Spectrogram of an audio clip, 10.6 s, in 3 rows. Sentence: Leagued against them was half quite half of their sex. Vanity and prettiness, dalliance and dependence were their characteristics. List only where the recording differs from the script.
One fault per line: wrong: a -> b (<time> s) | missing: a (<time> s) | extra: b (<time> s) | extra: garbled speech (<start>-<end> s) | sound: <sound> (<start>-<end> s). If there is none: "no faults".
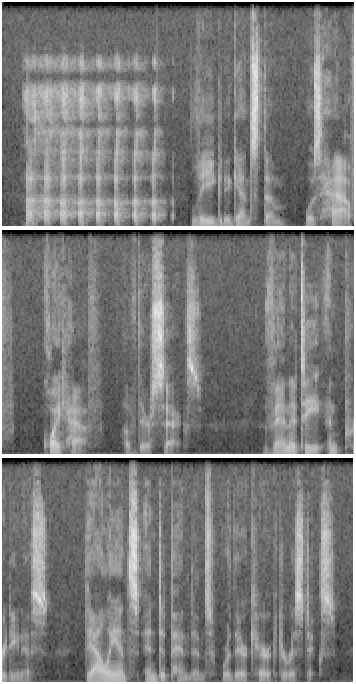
sound: laugh (0.2-1.7 s)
